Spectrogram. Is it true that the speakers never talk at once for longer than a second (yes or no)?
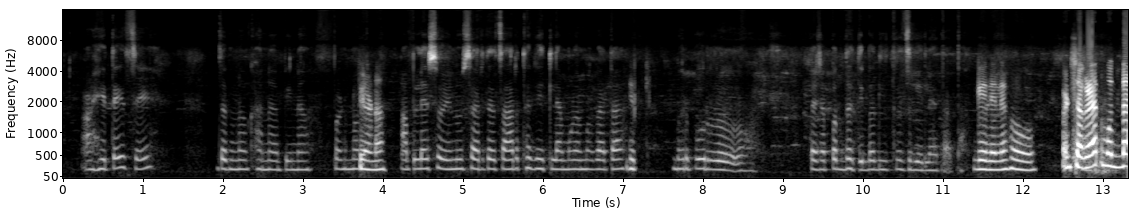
yes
